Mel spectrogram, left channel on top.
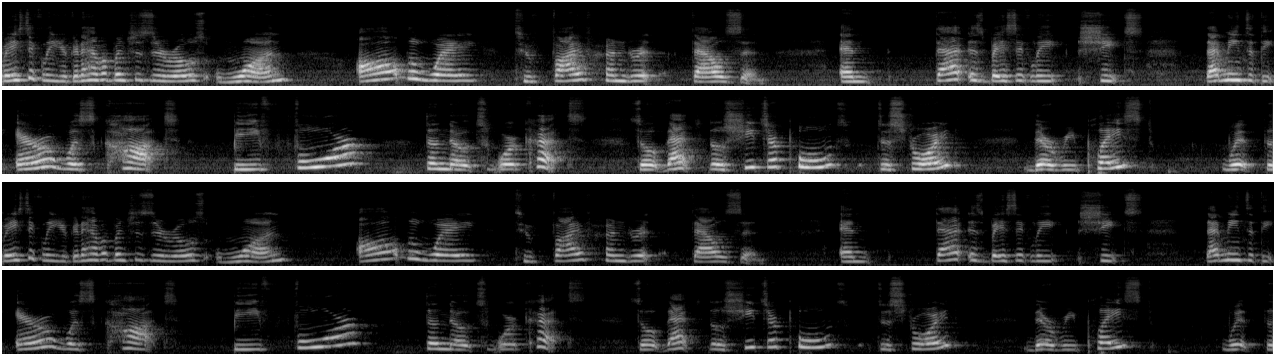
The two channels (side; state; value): right; quieter; 10.0 dB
